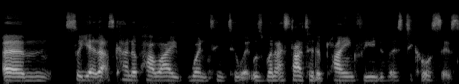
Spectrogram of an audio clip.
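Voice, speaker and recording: Speaking at a very fast pace, a woman holds a medium pitch with monotone, flat intonation. The sound is dry and close with no echo. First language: French. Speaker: weather presenter and journalist. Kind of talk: interview. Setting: sit-down interview.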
